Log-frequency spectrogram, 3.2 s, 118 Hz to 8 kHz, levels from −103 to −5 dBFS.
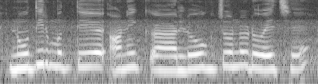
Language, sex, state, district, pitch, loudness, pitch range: Bengali, female, West Bengal, Alipurduar, 265 Hz, -13 LUFS, 250-285 Hz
